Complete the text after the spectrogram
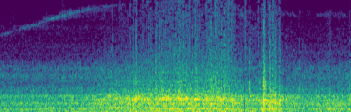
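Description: A passing truck rushes by close alongside.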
